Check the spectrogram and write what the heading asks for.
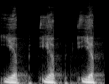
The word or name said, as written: Yipyipyip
